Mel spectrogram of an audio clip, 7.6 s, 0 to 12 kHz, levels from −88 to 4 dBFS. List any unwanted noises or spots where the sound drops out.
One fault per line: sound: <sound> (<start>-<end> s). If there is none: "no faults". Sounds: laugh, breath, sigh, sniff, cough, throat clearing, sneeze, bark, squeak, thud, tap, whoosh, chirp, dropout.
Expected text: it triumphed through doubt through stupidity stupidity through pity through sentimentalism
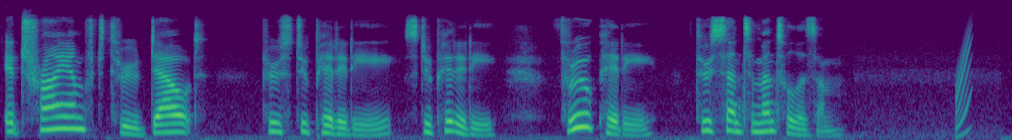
sound: chirp (7.2-7.3 s)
